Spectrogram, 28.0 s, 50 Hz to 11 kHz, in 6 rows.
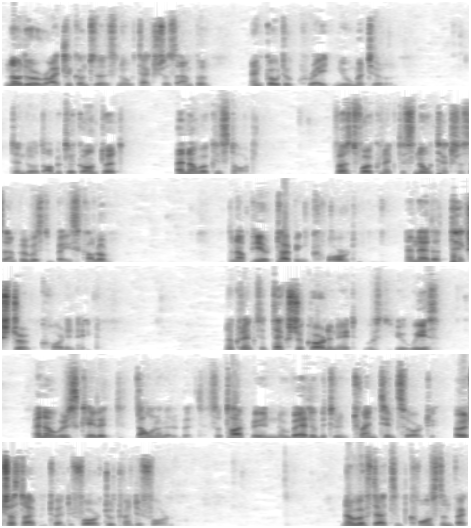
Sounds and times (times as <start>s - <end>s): Speech: 0.0s - 4.0s, 4.8s - 7.3s, 8.0s - 10.5s, 11.6s - 15.1s, 16.2s - 25.2s, 26.7s - 28.0s.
